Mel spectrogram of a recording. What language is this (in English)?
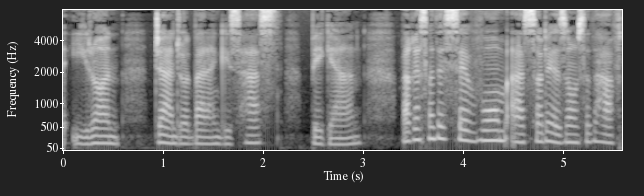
Persian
